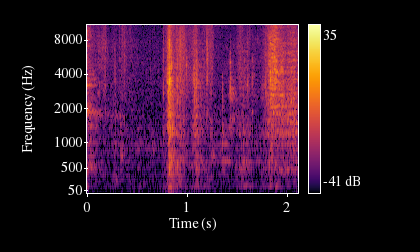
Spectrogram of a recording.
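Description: A single sharp click, then a short scrape near the end, as a hard drive is worked loose and starts sliding out of its bay in an external drive enclosure.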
